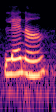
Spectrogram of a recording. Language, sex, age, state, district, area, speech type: Goan Konkani, female, 18-30, Goa, Salcete, rural, spontaneous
